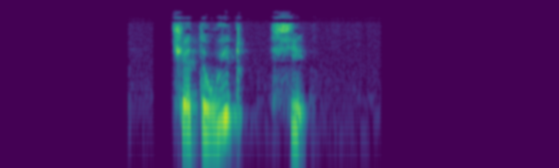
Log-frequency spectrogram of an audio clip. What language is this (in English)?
Adyghe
